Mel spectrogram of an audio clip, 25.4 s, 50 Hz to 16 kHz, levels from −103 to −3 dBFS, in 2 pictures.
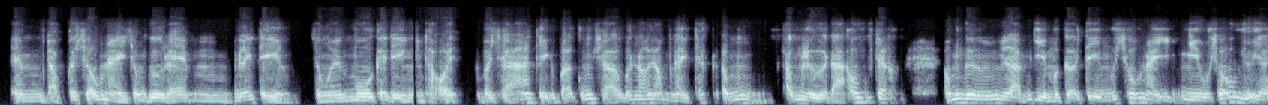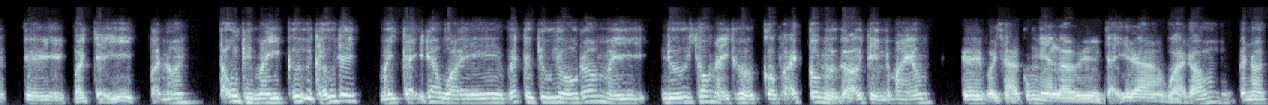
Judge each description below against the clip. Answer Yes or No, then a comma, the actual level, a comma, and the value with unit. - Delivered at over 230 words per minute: No, average, 215 wpm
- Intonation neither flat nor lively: No, wide, 5.8 semitones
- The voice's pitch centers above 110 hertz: Yes, medium, 140 Hz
